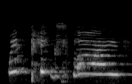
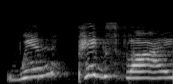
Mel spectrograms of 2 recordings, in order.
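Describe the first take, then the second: First: Very high, slow silly voice; high-pitched repeat. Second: Slow, raised, emphatic delivery; slow model phrase. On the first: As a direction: send the whole phrase way up high. Teacher repeats idiom playfully high. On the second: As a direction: present it loudly, one word at a time. Teacher introduces idiom, first take. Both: Shown as a demonstration.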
